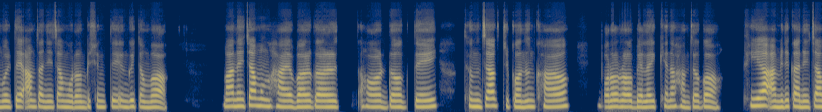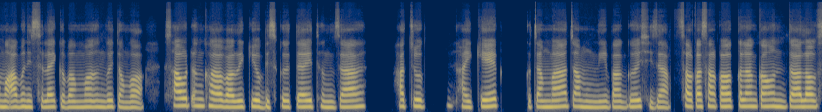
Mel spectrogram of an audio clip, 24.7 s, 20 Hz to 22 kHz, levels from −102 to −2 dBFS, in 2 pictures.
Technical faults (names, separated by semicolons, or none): short concealed packet loss; lost packet rebuilt from error correction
